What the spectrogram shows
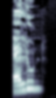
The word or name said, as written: alun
